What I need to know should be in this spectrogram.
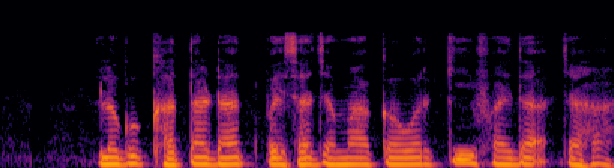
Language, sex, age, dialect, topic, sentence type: Magahi, male, 25-30, Northeastern/Surjapuri, banking, question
